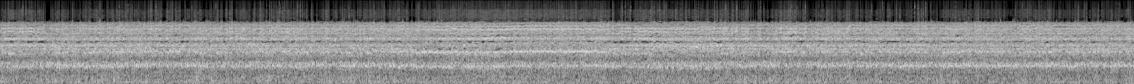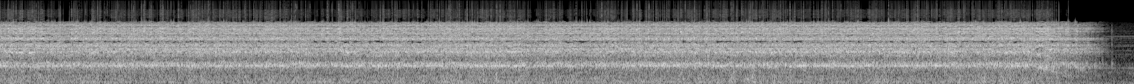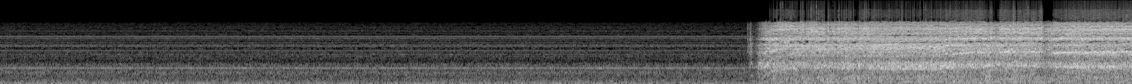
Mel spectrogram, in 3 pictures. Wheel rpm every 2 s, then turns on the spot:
230, 230, 220, 220, 240, 230, 230, 230, 230, 230, 190, 10, 0, 0, 0, 150, 220.
none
